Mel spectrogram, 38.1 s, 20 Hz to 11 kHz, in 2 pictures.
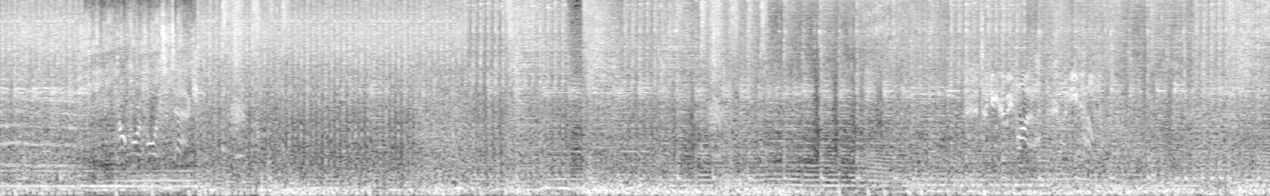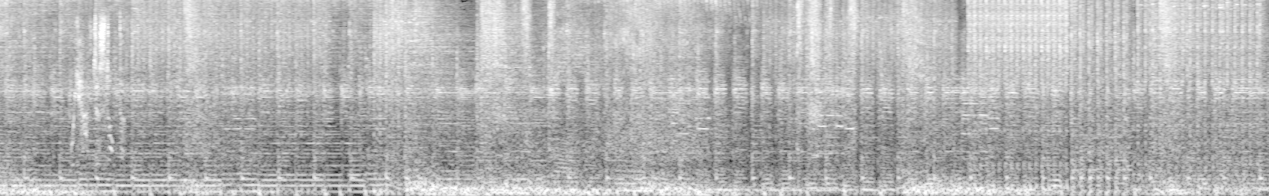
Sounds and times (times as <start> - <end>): Music: 0.0 - 38.0
Speech: 1.7 - 3.0, 14.4 - 16.6, 20.1 - 21.1.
